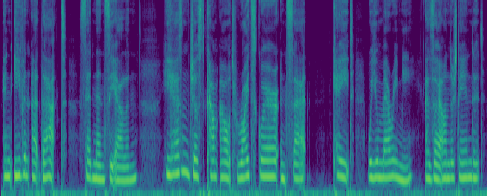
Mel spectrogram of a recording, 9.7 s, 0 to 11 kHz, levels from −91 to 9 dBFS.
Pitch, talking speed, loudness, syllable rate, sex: 220 Hz, 155 wpm, -20 LUFS, 4.1 syllables/s, female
